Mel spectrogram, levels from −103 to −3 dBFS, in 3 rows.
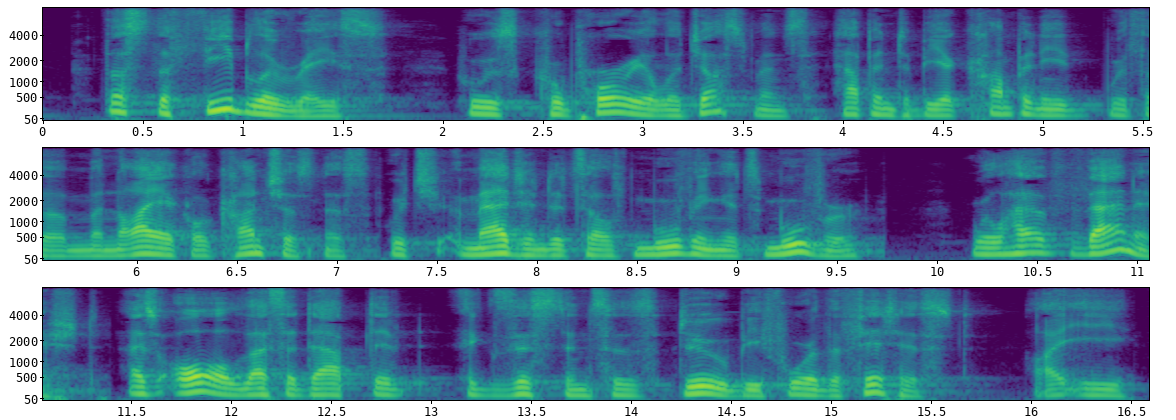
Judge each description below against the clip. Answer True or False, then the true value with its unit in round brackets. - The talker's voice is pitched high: False (115 Hz)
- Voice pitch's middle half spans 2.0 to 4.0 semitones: False (4.6 semitones)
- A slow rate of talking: True (125 wpm)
